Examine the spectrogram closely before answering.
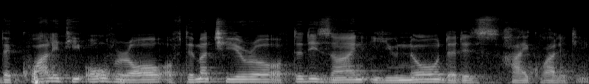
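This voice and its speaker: At a medium pitch, a man speaks with ordinary pitch variation and a fairly slow pace. Audible room echo surrounds his voice. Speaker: product reviewer. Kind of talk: product review. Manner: halting, with self-corrections.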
